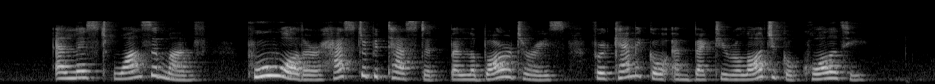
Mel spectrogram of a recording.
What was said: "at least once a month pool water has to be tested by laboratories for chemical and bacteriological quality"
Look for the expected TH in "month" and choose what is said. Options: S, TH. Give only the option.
TH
